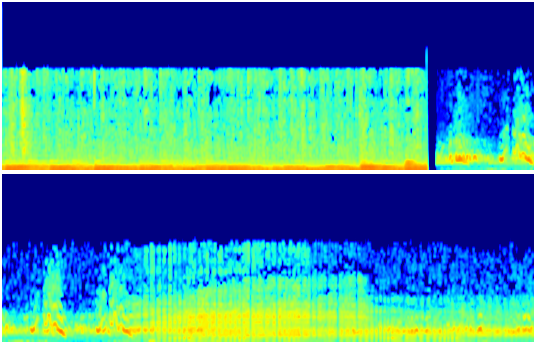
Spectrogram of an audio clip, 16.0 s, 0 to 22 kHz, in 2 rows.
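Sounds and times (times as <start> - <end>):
penguins calling: 8.7 - 15.9.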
